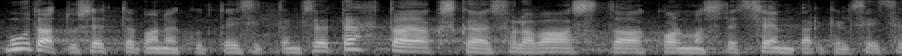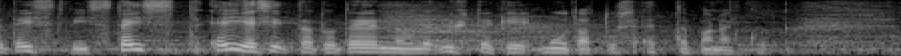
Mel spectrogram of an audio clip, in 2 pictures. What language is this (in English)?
Estonian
